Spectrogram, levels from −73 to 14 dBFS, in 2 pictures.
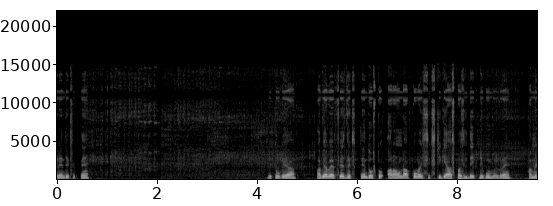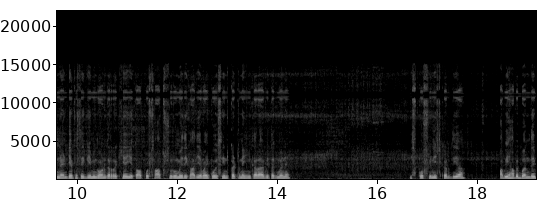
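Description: A metallic fizz follows the sound throughout. This is imaging from sample-and-hold upsampling: unsmoothed repeated samples mirror the spectrum into 11 to 22 kHz, about 24 dB down, consistent with a 22 kHz to 44.1 kHz rate change.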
